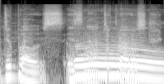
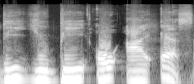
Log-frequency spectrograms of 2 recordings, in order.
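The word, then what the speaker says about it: Du Bois: uh-huh no it's not dupos dubose is actually spelled d-u-b-o-s-e this is spelled d-u-b-o-i-s dubois so the s is silent that's right i love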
